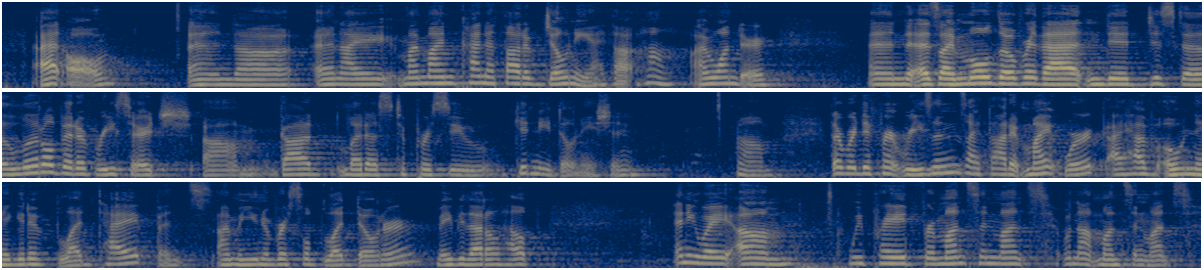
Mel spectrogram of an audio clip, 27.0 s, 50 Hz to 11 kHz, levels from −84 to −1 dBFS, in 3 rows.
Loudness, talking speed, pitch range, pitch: -33 LUFS, 175 wpm, 195-225 Hz, 205 Hz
